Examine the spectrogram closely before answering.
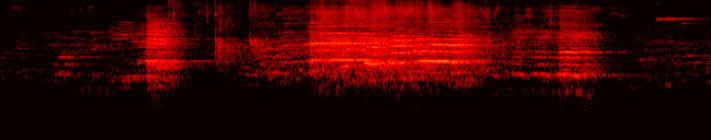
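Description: Several young women chatter in a large echoing hall.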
